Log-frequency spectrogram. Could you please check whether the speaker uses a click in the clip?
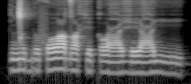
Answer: yes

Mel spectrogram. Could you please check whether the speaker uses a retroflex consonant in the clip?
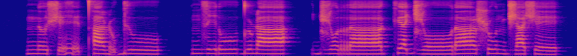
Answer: yes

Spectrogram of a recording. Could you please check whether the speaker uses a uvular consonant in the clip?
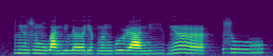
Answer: no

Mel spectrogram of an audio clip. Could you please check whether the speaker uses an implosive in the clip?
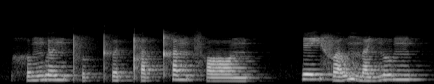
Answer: no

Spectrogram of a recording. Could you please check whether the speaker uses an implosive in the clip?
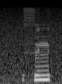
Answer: no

